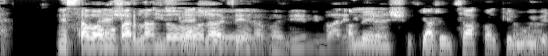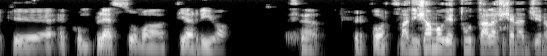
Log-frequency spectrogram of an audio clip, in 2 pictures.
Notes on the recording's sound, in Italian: Episodio registrato da remoto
